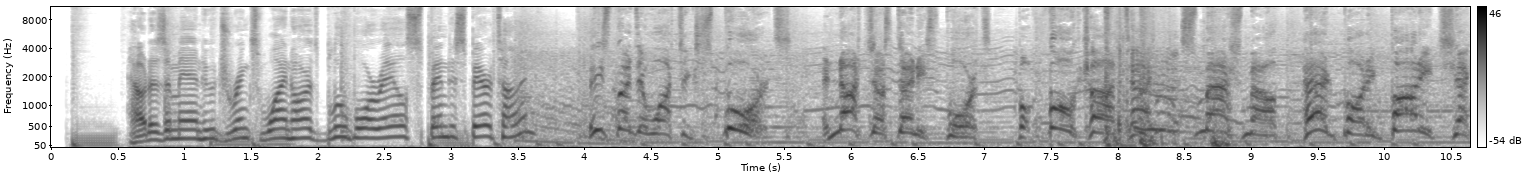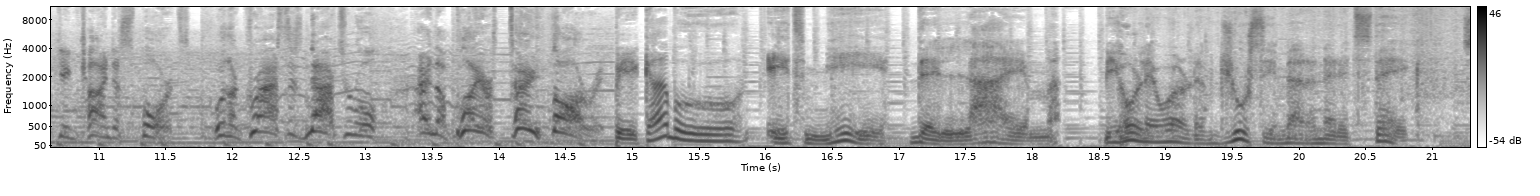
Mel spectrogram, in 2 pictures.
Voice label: commercials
